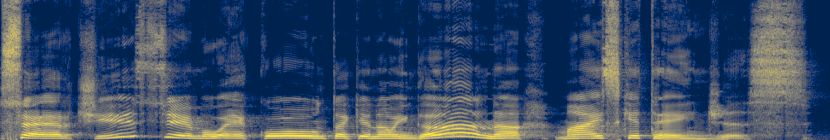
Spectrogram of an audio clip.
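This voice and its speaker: Using a put-on character voice, a woman speaks very slowly with hardly any pauses, her fairly high pitch carrying lively intonation. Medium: read story. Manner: blunt, brusque.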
